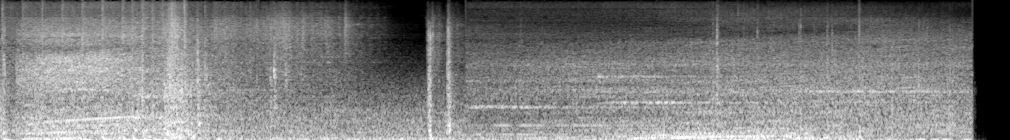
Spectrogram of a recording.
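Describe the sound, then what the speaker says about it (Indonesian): In a film scene, a black van speeds at full tilt and strikes a person. A loud engine roar and tire noise lead to a couple of sharp impact thuds midway, then a continued vehicle rumble that cuts off abruptly. "sebuah mobil van hitam yang nampaknya dikemudikan Gopuri menabrak Yongsop dengan kecepatan penuh dan kemudian kabur."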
